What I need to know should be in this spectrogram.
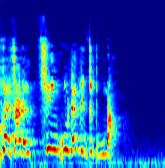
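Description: A man speaks sternly in a deep voice.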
